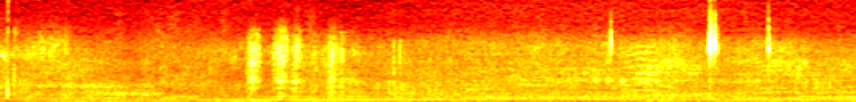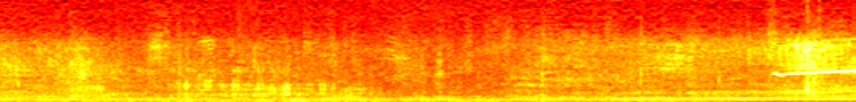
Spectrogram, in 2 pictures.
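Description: Race cars at Midvale Speedway during a heat race, engines droning and revving steadily as the pack circles, moderately distant and continuous, with a track announcer talking over the noise.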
